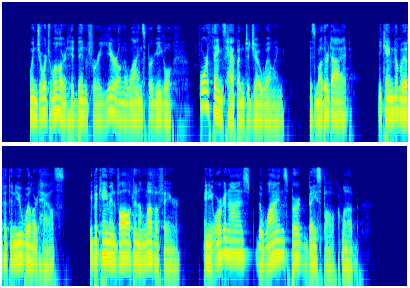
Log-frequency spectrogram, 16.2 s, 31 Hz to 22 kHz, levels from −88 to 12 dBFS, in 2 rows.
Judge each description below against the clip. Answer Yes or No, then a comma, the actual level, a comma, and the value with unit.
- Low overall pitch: Yes, low, 105 Hz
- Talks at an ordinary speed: Yes, average, 165 wpm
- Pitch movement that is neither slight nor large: Yes, average, 4.0 semitones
